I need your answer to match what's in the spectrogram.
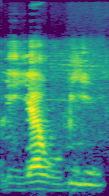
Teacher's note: Jadi jangan sampai terbaca o ya. Atau liyau. Jadi mencucu dengan sempurna.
